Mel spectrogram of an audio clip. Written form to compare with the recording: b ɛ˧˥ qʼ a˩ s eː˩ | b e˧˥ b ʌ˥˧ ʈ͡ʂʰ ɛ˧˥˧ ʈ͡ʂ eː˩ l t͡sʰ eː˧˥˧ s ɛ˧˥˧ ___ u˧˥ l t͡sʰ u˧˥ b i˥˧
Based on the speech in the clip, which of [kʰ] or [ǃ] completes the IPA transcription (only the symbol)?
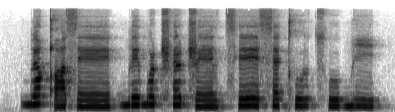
kʰ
